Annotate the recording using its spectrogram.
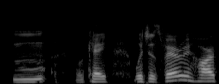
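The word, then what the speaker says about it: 五: pronunciation it is called m okay which is very hard for uh non-speakers to pronounce so for the most part it is an m followed by an ng consonant um but that's basically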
